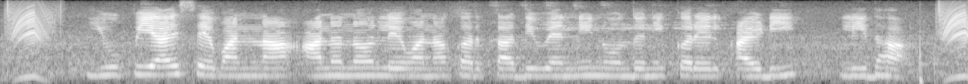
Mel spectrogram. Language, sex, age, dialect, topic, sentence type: Marathi, female, 25-30, Northern Konkan, banking, statement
